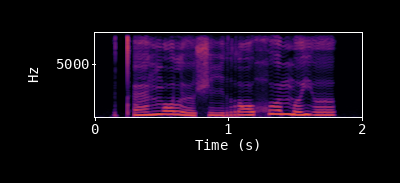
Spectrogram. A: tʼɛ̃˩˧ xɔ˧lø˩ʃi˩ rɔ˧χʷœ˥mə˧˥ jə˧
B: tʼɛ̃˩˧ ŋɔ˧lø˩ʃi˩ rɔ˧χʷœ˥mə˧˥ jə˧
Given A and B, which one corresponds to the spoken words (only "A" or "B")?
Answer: B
